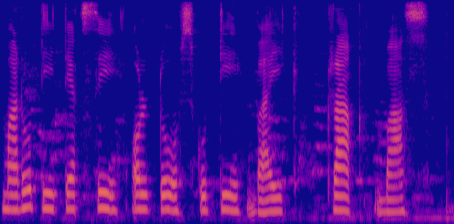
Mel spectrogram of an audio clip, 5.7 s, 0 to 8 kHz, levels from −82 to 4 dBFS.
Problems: none marked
